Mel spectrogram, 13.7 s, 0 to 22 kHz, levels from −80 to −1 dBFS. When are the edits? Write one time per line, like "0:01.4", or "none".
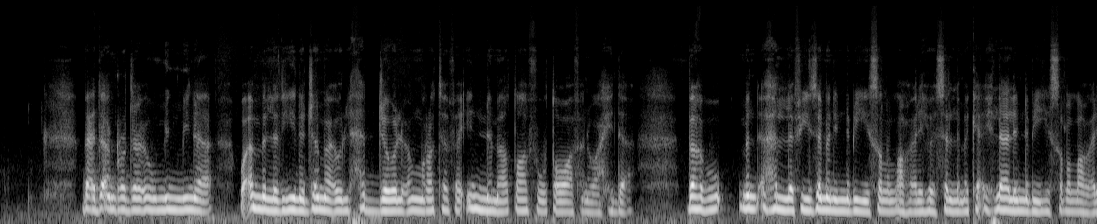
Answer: none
